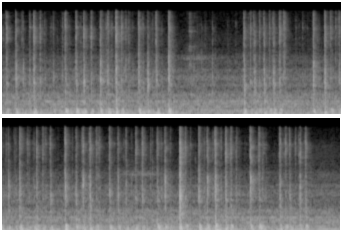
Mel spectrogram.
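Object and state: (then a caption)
Plastic laptop keyboard being typed on. Fingertips type with both hands on the black plastic keys of a small silver laptop keyboard, then one hand presses the last few keys. The result is rapid, soft, dull clicking in uneven bursts, with a short pause early on and brighter, sharper key taps mixed in.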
